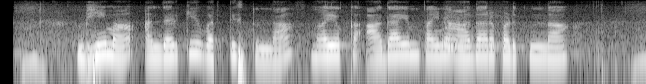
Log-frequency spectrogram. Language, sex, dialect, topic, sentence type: Telugu, female, Utterandhra, banking, question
